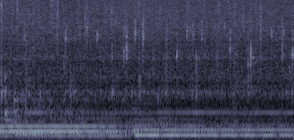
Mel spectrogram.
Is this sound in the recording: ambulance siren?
no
